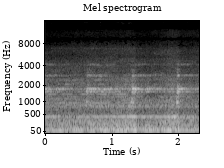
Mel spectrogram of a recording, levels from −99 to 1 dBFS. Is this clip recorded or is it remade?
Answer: recorded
